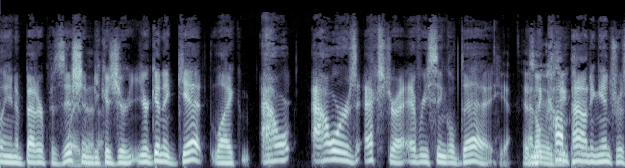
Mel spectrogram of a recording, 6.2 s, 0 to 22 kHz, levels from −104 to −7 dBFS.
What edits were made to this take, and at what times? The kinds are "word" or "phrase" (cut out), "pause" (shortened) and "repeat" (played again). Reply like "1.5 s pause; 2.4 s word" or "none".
2.5 s pause; 5.2 s pause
